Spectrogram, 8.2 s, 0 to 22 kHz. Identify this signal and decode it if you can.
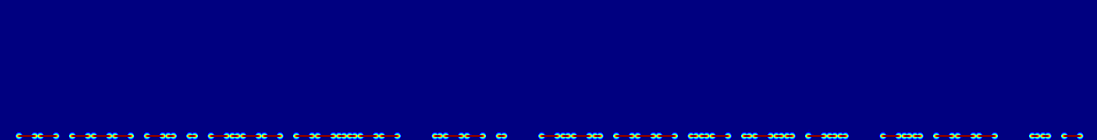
Morse code, heard as a keyed tone, about 30 wpm, 700 Hz. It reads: MONEY, WE COULD DO IT
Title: Sentences from Top 1600 Words 30wpm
